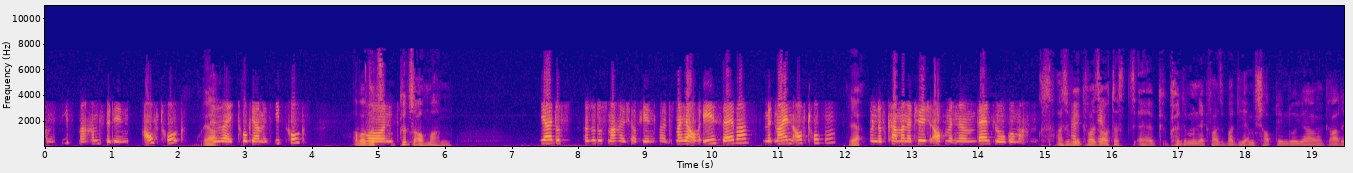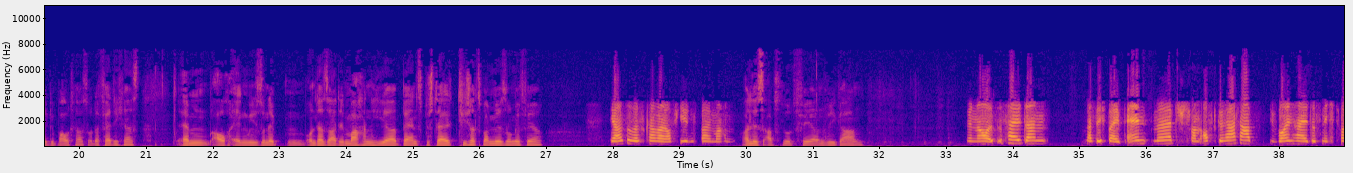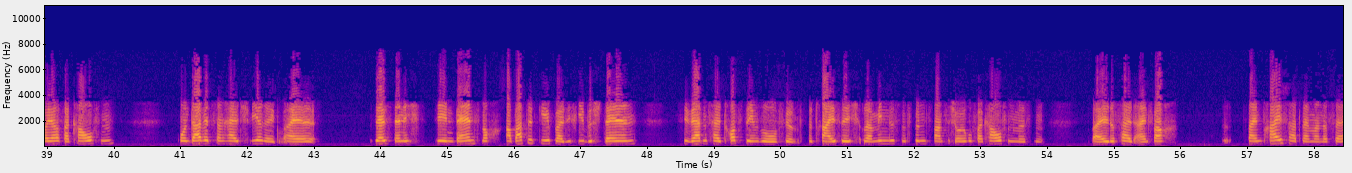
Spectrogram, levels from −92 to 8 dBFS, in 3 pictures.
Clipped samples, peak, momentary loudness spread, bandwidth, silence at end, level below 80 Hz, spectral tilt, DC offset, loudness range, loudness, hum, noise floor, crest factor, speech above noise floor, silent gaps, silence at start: under 0.1%; -2 dBFS; 18 LU; 7.8 kHz; 0 s; -56 dBFS; -4.5 dB/octave; under 0.1%; 14 LU; -20 LUFS; none; -63 dBFS; 20 dB; 42 dB; none; 0 s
